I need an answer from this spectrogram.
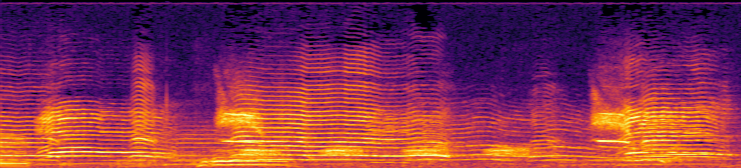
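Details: Changthangi (Pashmina) goats in a mixed herd with sheep in the Himalaya, Ladakhi Changthang; many overlapping wavering, nasal bleats of varied pitch, several rising and falling, calling almost continuously from near and far.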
